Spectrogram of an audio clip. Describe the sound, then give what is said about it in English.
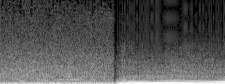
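A Ferrari convertible sports car driving up the winding ramps of a parking structure: its engine starts suddenly into a loud, steady low drone that rises slightly in pitch. “Sonny's Ferrari drives up the winding ramps of a parking structure to the open rooftop. As it parks on the empty level”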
